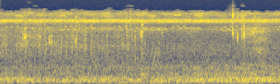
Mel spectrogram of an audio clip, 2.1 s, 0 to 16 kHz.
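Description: Daiwa Alphas Air TW 2020 BFS baitcasting reel being cranked quickly on a retrieve, a soft steady whir, with crickets chirping steadily in the background.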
